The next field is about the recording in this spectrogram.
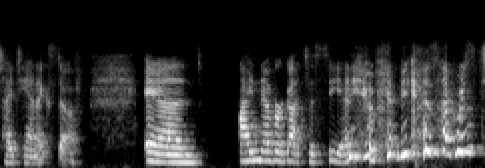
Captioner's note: laughs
